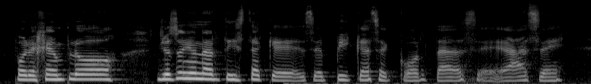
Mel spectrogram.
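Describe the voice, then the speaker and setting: Very slow speech from a woman of medium pitch, big swings in loudness, in a very clean recording with a silent background. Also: ordinary pitch variation. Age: 50s. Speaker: performance artist and activist. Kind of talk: interview conversation.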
